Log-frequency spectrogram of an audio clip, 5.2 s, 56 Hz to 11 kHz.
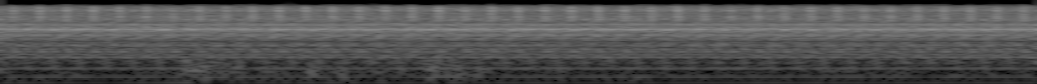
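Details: VW 1.9 TDI 66 kW diesel, cold idle: loose irregular knock about two to three per second over the clatter, from the pulley/valve cover side, worsening over two years and louder in colder weather; lifters and injectors replaced without effect, cause unclear.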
